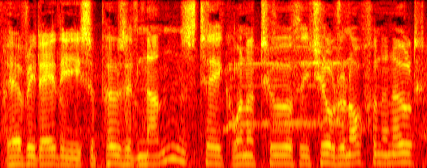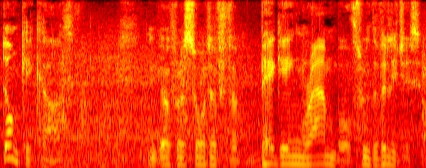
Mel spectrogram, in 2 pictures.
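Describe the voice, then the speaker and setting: An actor playing a confident, opinionated Victorian police inspector in a radio drama, humming and then pronouncing firmly. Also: male voice, mid-range voice, moderate pace, close to an everyday voice. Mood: opinionated, assured. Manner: hesitant hums, assertive pronouncements. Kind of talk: period radio drama acting. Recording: clear background noise.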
